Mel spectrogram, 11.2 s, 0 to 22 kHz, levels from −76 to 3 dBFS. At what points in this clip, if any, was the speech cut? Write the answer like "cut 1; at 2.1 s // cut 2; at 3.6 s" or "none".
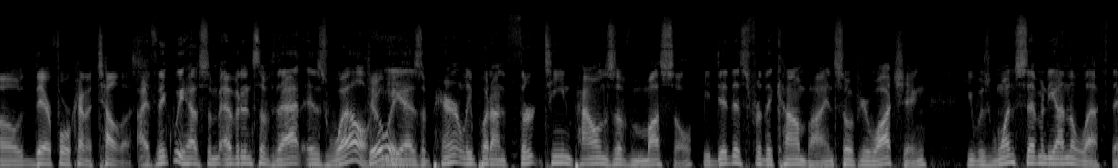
cut 1; at 7.0 s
